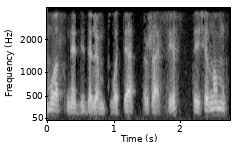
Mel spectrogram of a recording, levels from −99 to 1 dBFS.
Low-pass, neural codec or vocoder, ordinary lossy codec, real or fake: 3.6 kHz; none; AAC, 24 kbps; real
